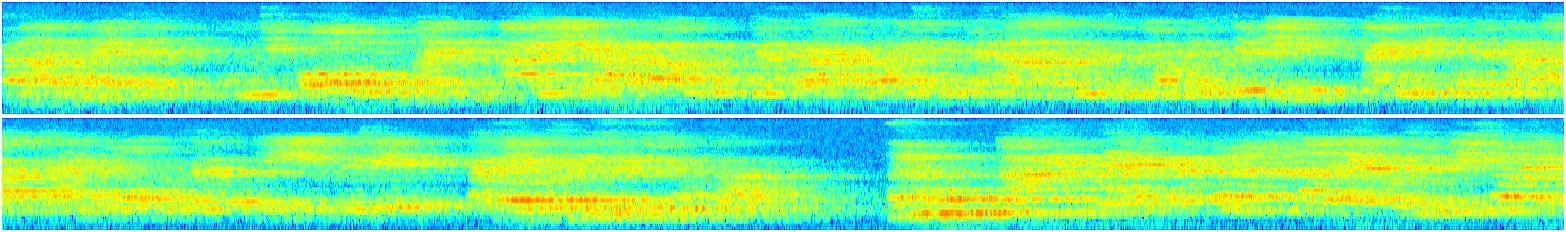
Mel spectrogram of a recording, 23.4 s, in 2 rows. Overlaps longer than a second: present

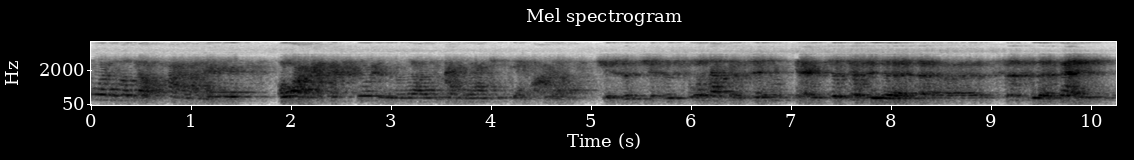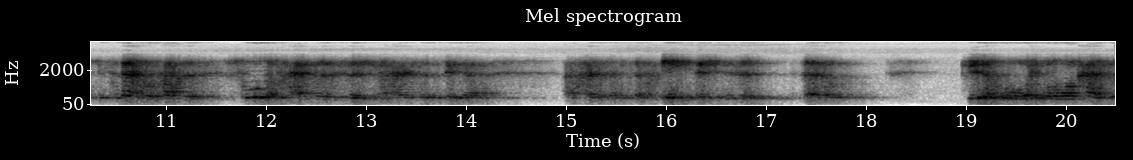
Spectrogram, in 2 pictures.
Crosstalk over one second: none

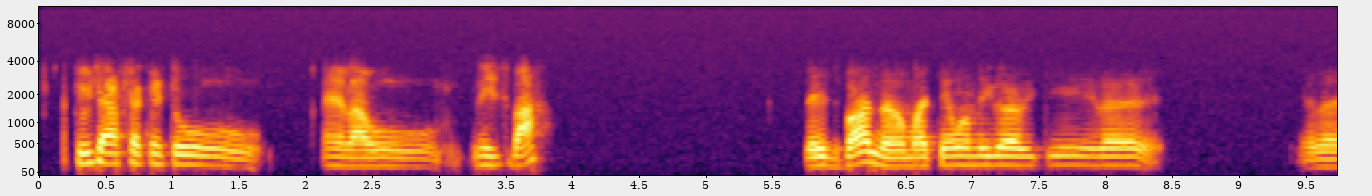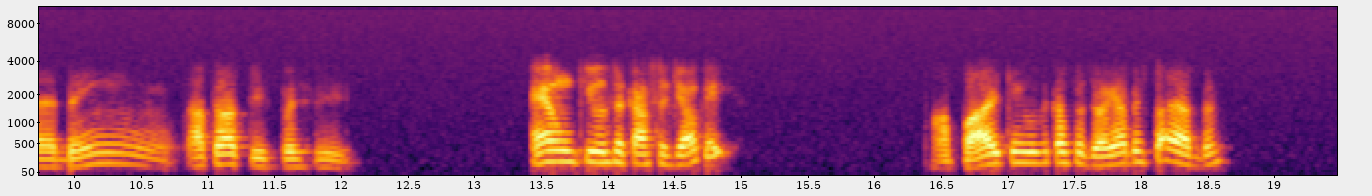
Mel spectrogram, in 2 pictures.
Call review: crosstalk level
none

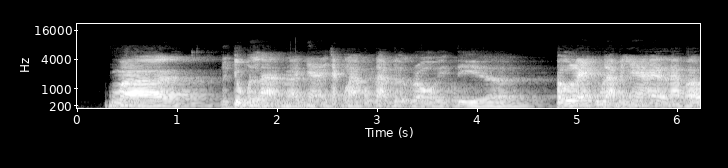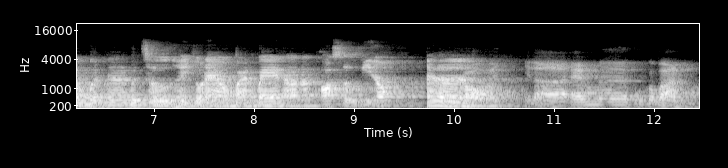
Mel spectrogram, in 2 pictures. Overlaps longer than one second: none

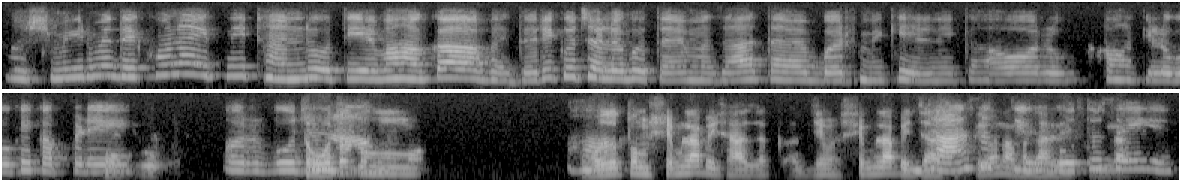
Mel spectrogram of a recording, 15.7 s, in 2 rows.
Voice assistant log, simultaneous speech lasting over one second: present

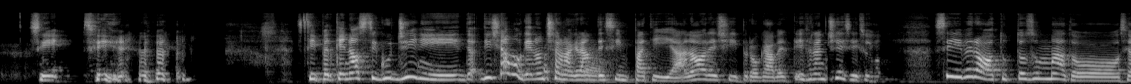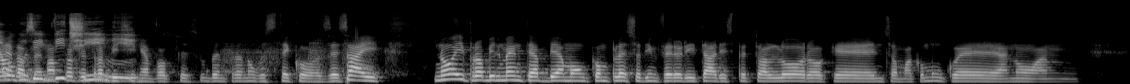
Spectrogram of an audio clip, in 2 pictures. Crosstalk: present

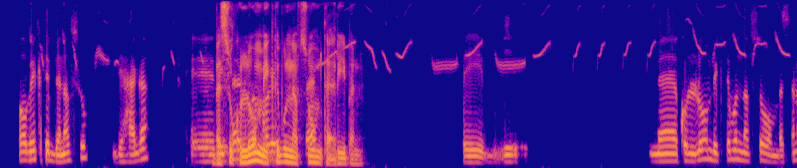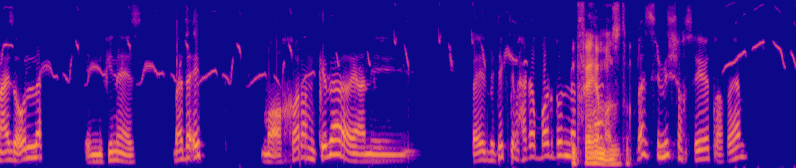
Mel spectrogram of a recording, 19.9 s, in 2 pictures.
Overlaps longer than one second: present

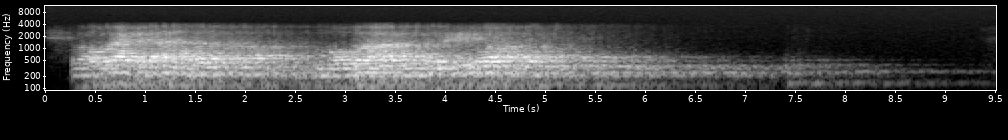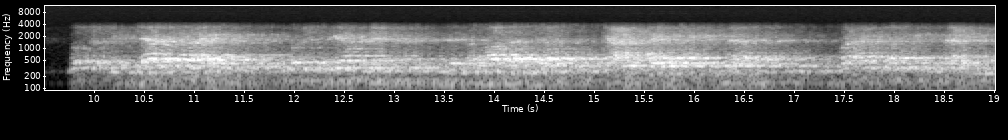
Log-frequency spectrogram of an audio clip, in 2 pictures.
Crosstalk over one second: none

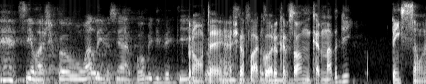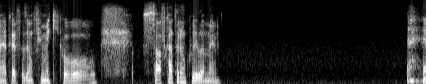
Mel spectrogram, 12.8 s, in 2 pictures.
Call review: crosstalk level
present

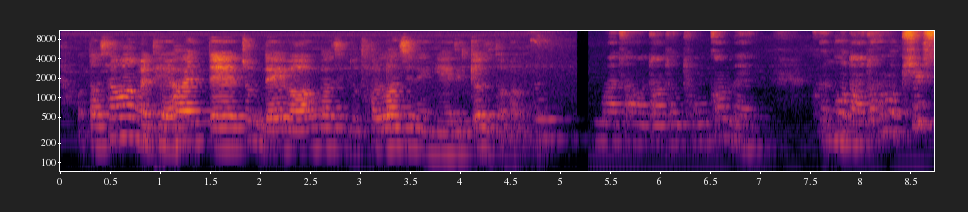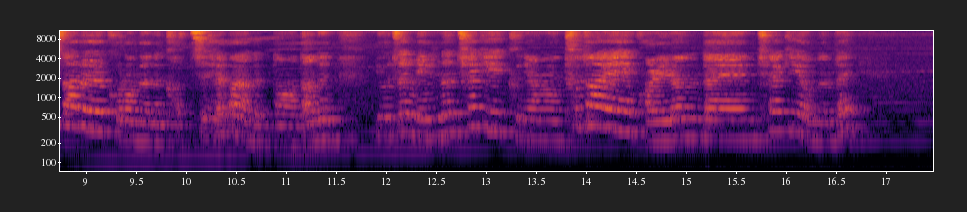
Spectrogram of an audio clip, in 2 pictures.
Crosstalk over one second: none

